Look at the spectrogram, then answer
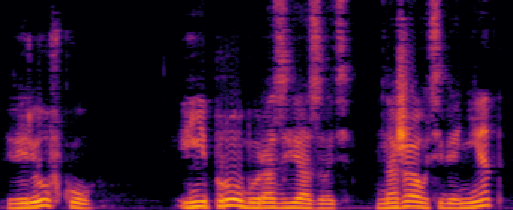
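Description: A man's voice: high-pitched, moderate pace, warm tone, no room sound, natural voice. A bold young robber girl snaps out commands in a raised, brusque voice, as a man reading the play puts her on. The recording is close and dry, with no room sound. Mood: bossy.

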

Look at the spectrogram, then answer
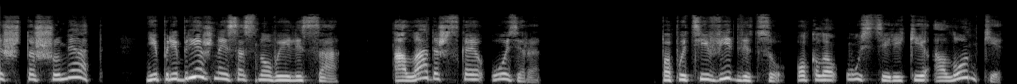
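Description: A narrator reading a literary story aloud in a measured, even storytelling manner, recorded close to a studio mic. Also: medium pitch, dry recording. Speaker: audiobook narrator.

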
